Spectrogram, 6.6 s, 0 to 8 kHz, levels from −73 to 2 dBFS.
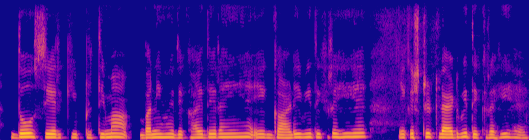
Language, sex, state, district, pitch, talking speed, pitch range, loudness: Hindi, female, Maharashtra, Dhule, 185 Hz, 210 wpm, 175-195 Hz, -17 LUFS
